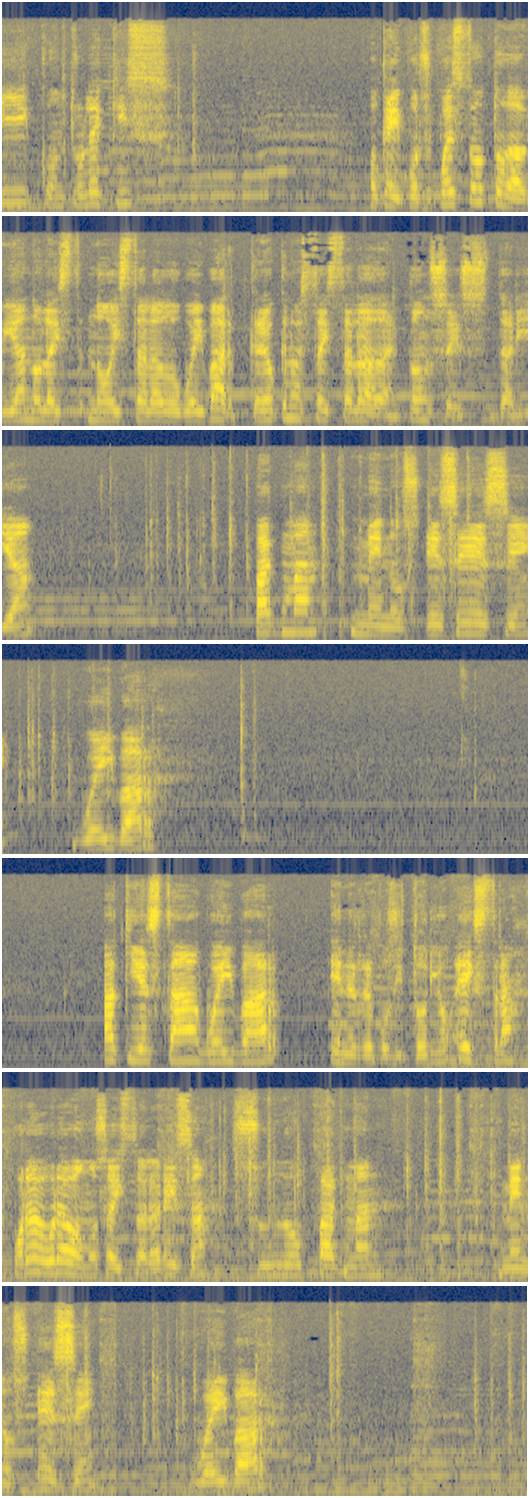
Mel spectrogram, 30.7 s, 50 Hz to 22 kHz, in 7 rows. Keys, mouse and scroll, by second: 0.0-30.6 typing, 1.2 ctrl+x, 14.9 Return.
